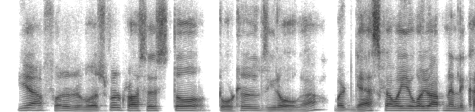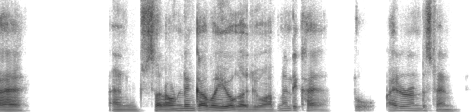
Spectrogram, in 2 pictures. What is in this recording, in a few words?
voice message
